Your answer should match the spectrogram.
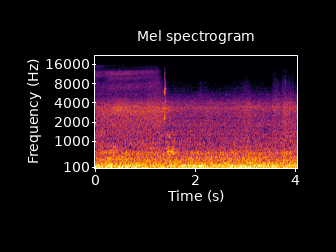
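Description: A long draw on a brass and stainless Fuego mechanical vape mod: a steady airy hiss of breath pulled through the mouthpiece that cuts off about a second and a half in with a small click. Breath blowing out the vapor follows, over a steady low hum.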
